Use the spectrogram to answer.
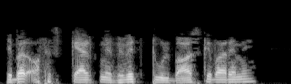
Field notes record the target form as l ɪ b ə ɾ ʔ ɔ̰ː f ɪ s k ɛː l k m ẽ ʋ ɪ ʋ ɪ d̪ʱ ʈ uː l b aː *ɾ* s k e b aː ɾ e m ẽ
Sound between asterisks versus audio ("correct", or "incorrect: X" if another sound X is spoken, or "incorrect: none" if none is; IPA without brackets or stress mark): correct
